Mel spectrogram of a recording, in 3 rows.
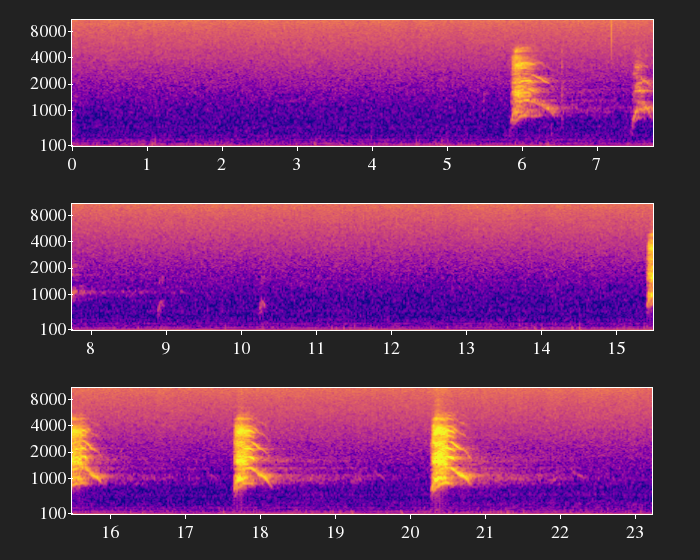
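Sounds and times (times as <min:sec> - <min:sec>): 
steady low hum: 0:00.0 - 0:23.2
red fox screaming barks: 0:05.9 - 0:06.6, 0:07.4 - 0:08.0, 0:15.4 - 0:16.2, 0:17.6 - 0:18.4, 0:20.3 - 0:21.2.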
